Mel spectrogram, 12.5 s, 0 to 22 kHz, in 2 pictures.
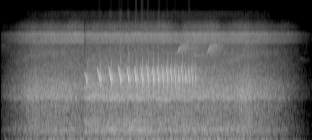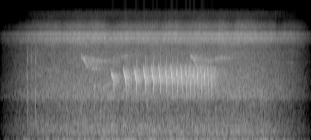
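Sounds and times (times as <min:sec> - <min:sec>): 
Herpsilochmus dugandi song in South American eastern lowlands: 0:01.7 - 0:04.5, 0:07.9 - 0:10.9.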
